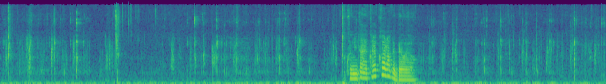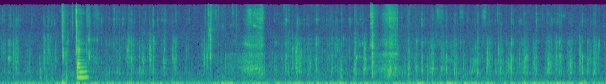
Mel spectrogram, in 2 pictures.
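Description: A young woman chews and slurps noodles close to a microphone.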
